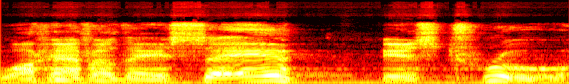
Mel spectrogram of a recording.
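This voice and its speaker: A man puts on a character voice while clear background noise carries on. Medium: read story. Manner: boastful, proud.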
